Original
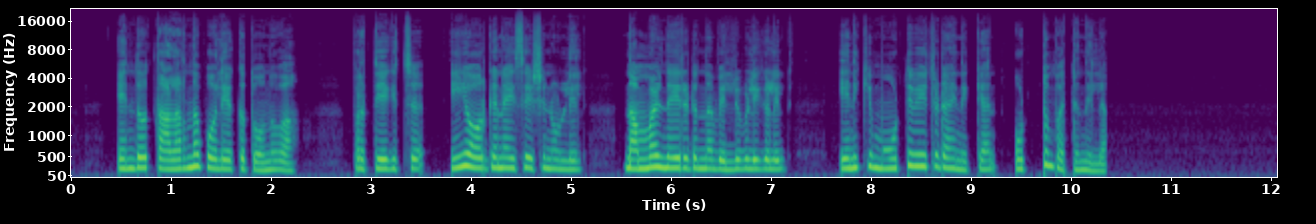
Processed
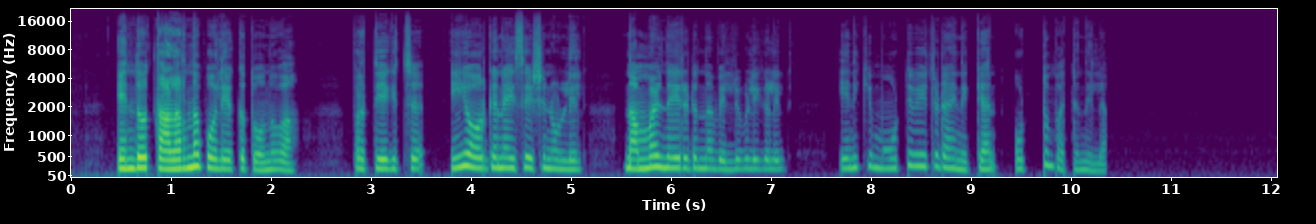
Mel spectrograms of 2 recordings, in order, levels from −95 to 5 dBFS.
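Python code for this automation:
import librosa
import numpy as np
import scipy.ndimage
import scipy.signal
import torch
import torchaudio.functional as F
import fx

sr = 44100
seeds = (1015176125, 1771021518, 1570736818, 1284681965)

y = fx.gain(x, sr, db=fx.line((1.07, 6.0), (1.56, -1.0), (5.76, -1.0), (6.77, -8.5), (8.42, -8.5), (9.18, 1.0), (9.5, -8.0)))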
